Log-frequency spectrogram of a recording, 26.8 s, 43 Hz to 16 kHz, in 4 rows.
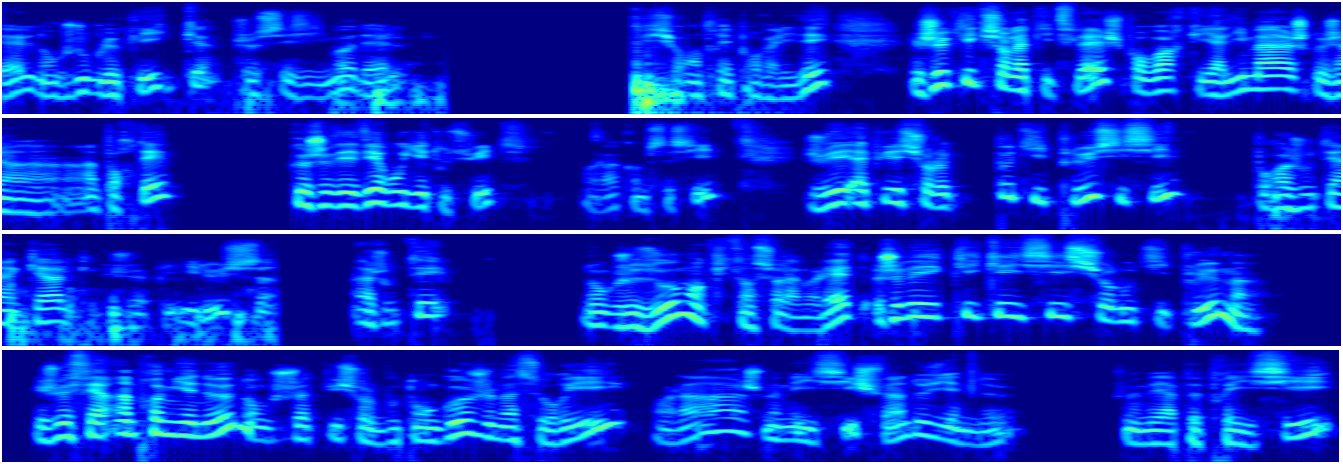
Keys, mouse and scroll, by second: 0.6 click, 1.5-2.8 typing, 3.3 Return, 4.8 click, 5.6 click, 9.4 click, 12.6 click, 14.2-15.2 typing, 15.8 click, 16.0-17.2 scroll down 2, 19.9 click, 23.1 click, 25.4 click.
